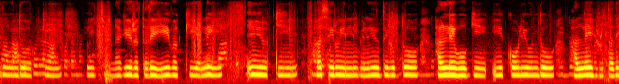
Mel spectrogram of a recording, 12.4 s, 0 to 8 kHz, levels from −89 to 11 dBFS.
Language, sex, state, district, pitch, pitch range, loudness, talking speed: Kannada, female, Karnataka, Bijapur, 225 Hz, 220-230 Hz, -17 LUFS, 85 wpm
